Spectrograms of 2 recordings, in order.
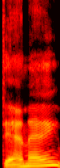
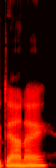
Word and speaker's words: Danae: Danae Danae racemosa, and so that's Danae, and I saw a couple of different pronunciations from that, but I go with Danae. What do Yeah, you I guys think do? probably Dene.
